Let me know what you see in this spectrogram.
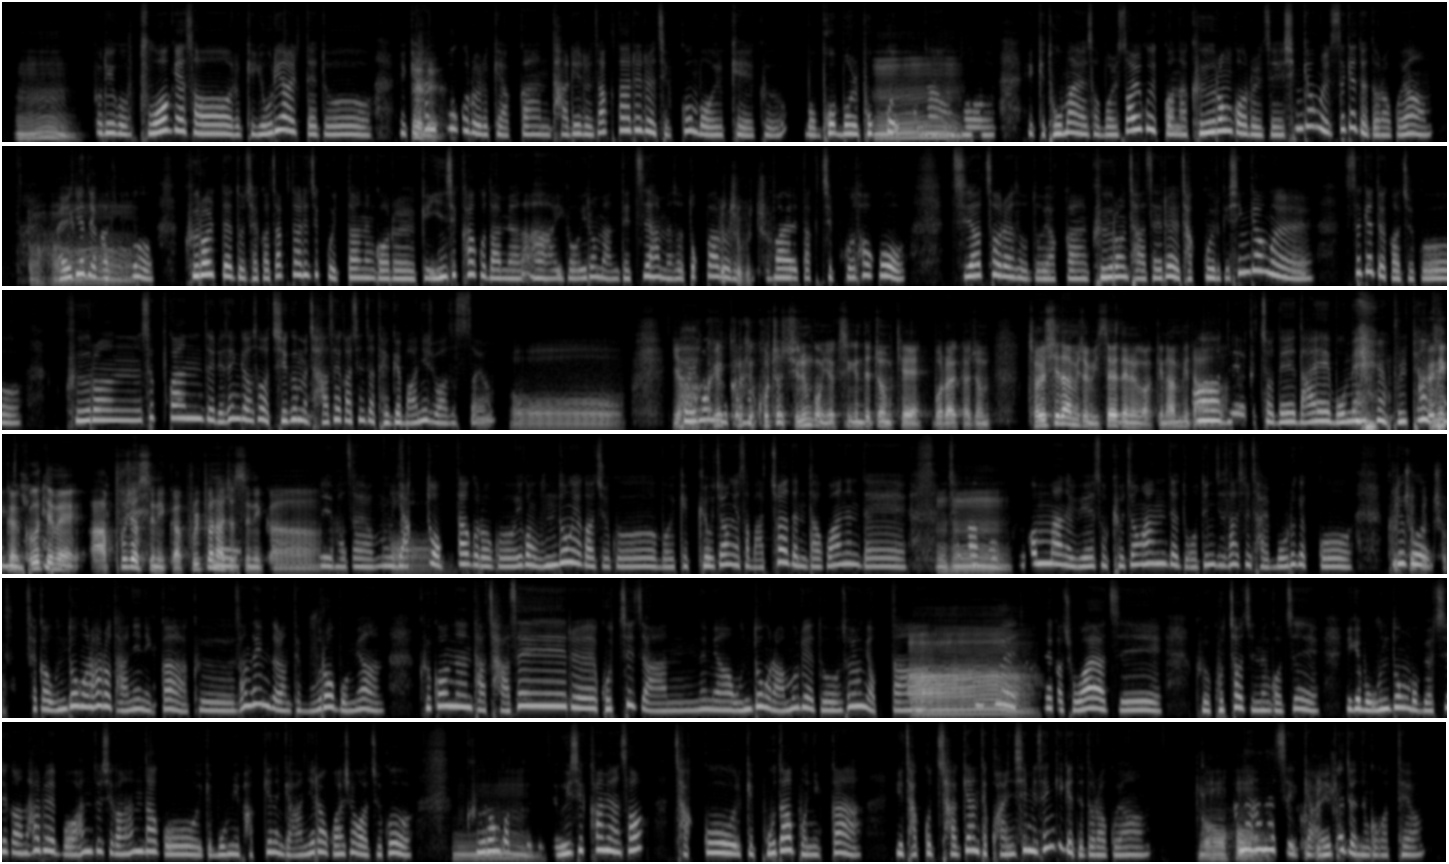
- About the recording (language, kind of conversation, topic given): Korean, podcast, 나쁜 습관을 끊고 새 습관을 만드는 데 어떤 방법이 가장 효과적이었나요?
- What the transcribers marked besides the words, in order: other background noise; laughing while speaking: "몸에 불편함이"; laugh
